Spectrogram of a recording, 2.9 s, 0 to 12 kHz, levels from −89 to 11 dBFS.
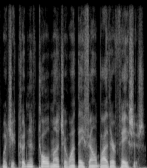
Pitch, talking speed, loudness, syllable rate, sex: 100 Hz, 265 wpm, -16 LUFS, 5.0 syllables/s, male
